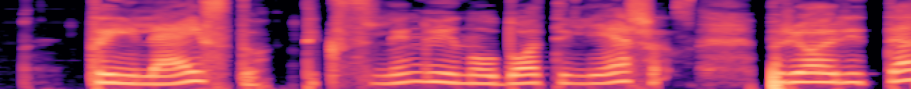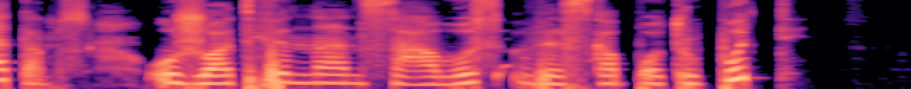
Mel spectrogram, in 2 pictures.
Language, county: Lithuanian, Vilnius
